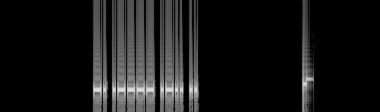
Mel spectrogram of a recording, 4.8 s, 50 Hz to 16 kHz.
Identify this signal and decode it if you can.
Morse code, heard as a keyed tone, about 40 wpm, 700 Hz. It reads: N1LI
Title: USA Call Signs - 4 Characters - 6x Character Spacing - 40wpm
